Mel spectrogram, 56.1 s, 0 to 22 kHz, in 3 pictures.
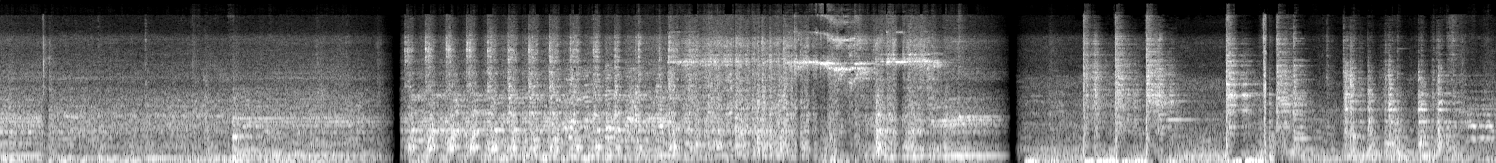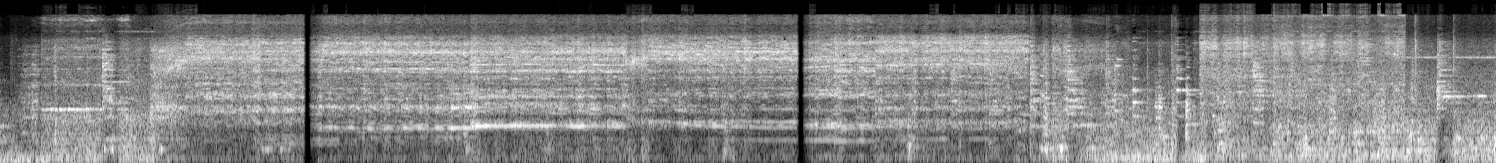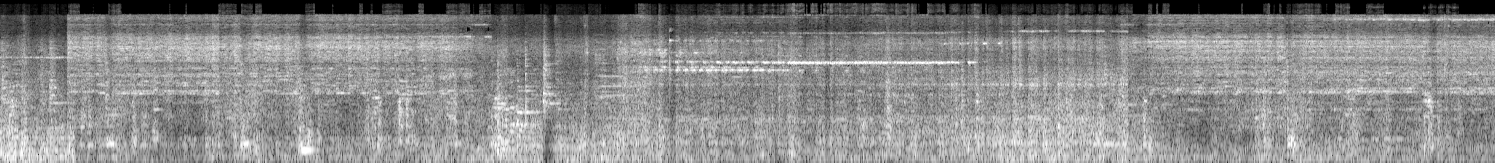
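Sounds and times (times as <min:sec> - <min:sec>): metal grinding on metal: 0:05.0 - 0:12.2
power tool grinding steel: 0:05.0 - 0:12.3, 0:19.0 - 0:56.0
high-pitched squeal: 0:05.0 - 0:12.6, 0:33.7 - 0:56.0.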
